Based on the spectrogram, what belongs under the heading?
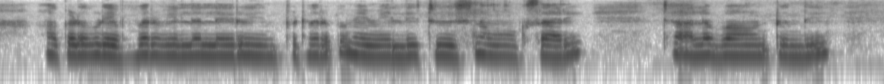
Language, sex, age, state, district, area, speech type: Telugu, female, 30-45, Telangana, Vikarabad, urban, spontaneous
